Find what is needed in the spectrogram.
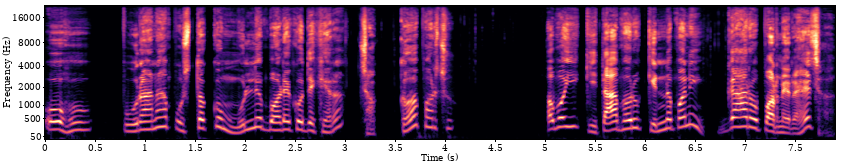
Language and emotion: Nepali, surprised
